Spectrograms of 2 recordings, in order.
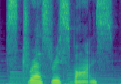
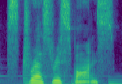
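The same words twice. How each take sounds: No difference in how they are said.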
